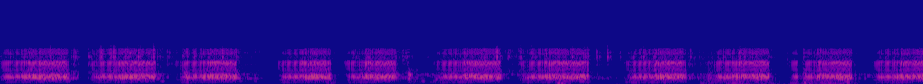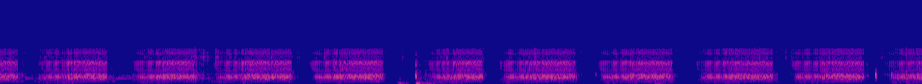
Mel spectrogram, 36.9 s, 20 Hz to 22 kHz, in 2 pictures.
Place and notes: Utena, Lithuania, underwater creature
some underwater creature recorded with hydrophone
10 August 2013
